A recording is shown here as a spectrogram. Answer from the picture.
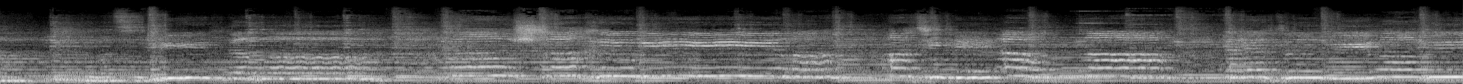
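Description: A woman singing into a microphone over instrumental accompaniment, her long held notes sung with vibrato.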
